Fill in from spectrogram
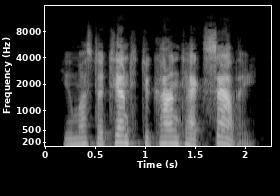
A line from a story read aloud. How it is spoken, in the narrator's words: Kumiko said impatiently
